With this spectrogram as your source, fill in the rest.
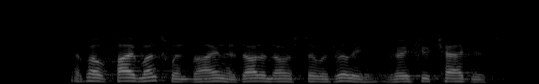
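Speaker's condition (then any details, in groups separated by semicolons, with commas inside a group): Parkinson's disease; Parkinson's attacks muscles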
